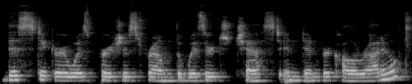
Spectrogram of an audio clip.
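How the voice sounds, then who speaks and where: A young adult woman vlogger chatting in a relaxed, enthusiastic way as she walks through her journal. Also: lowish voice, normal speed. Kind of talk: casual vlog narration.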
